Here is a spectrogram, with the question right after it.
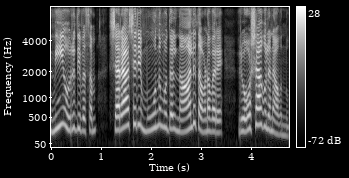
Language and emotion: Malayalam, angry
